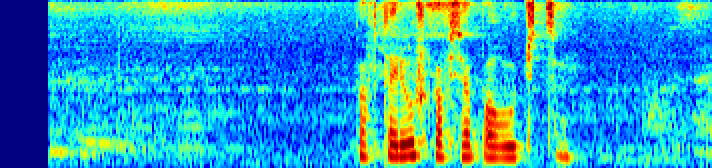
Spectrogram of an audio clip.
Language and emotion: Russian, neutral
